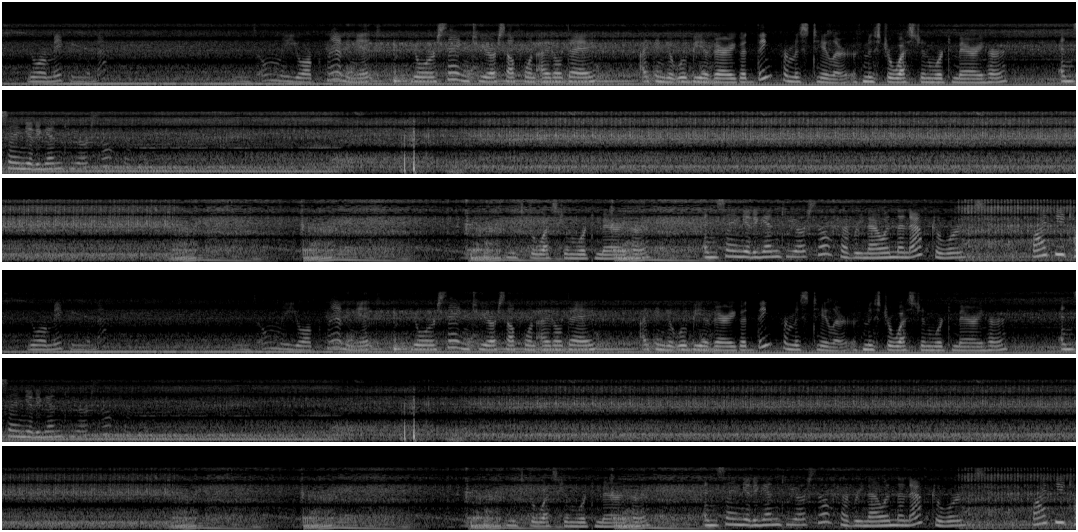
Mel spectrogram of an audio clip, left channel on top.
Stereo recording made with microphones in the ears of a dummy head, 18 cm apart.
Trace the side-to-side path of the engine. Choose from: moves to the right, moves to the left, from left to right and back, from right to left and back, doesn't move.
doesn't move.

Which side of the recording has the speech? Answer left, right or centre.
left.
